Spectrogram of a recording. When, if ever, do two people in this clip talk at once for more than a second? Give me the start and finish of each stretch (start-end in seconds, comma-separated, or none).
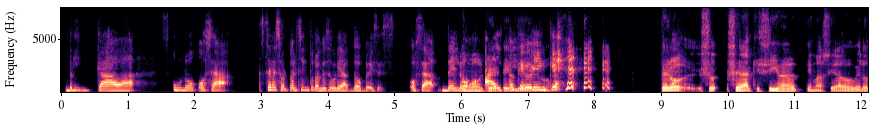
6.0-7.4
